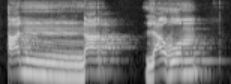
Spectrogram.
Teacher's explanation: نون مشدد ہے، ایک الف کی مقدار غنہ کر کے پڑھیں گے. ان لہم اجرن، جیم حروف قلقلہ میں سے ہے.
